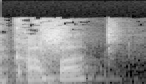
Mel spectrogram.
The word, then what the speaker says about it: cuppa: De hecho, en, en inglés americano, if you say you want a cuppa, se puede, puede ser té o café, pero es C-U-P-P-A, cuppa. Cuppa. Yeah, we don't say the of. We say the of as a.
